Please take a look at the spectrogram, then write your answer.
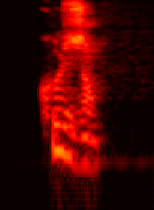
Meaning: inflection of coudre: 1. first-person plural present indicative 2. first-person plural imperative
- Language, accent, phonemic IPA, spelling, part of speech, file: French, Canada, /ku.zɔ̃/, cousons, verb, LL-Q150 (fra)-cousons.wav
